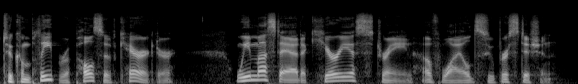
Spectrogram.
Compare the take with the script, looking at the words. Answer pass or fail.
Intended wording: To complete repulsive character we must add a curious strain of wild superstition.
pass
